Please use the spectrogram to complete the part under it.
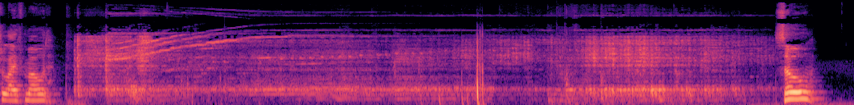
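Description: A device powers up with a rising electronic whine, then hums steadily.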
